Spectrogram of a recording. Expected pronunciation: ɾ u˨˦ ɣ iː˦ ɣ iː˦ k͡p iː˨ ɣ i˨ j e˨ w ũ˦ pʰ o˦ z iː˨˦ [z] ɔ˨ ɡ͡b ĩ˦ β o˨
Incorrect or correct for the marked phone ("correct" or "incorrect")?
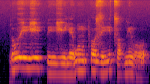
incorrect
